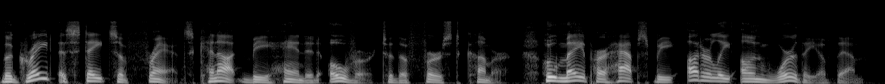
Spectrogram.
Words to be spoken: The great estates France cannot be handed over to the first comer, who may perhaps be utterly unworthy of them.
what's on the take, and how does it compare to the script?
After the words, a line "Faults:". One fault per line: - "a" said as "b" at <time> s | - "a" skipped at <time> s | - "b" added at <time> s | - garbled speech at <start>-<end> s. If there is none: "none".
The great estates of France cannot be handed over to the first comer, who may perhaps be utterly unworthy of them.
Faults:
- "of" added at 1.2 s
